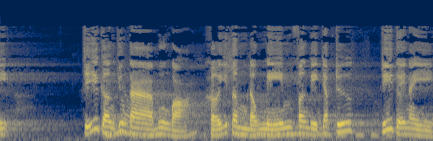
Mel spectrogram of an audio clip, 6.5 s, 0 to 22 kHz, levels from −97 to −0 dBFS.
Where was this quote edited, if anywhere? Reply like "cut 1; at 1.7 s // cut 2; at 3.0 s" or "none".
none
